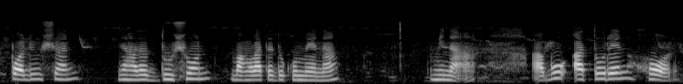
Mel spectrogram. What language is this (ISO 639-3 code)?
sat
